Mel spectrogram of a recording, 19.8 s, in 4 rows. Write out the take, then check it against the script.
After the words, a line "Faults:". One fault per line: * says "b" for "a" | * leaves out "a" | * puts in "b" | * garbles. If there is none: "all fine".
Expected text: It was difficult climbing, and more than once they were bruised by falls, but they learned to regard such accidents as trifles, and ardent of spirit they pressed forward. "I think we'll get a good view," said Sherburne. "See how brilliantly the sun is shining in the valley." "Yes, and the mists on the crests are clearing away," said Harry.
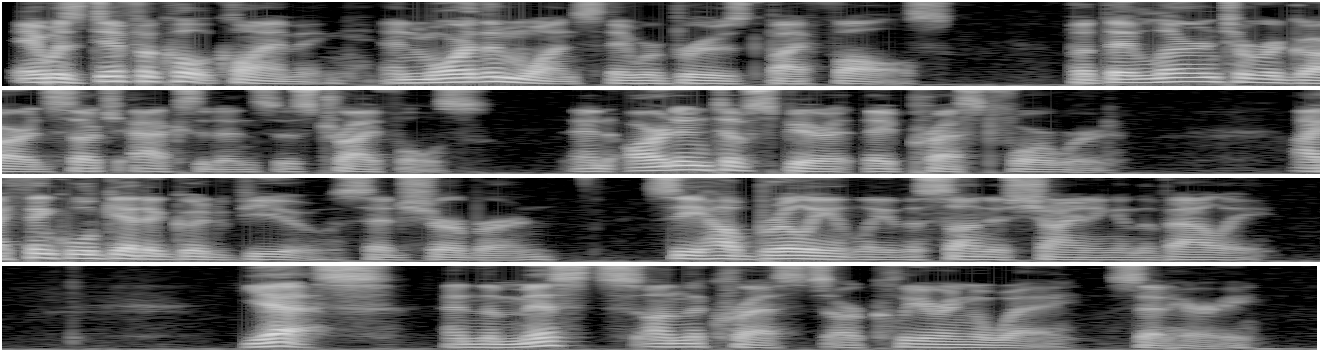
It was difficult climbing, and more than once they were bruised by falls, but they learned to regard such accidents as trifles, and ardent of spirit they pressed forward. "I think we'll get a good view," said Sherburne. "See how brilliantly the sun is shining in the valley." "Yes, and the mists on the crests are clearing away," said Harry.
Faults:
all fine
